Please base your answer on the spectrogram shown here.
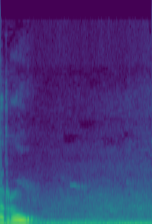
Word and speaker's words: rho: Ini bacanya Rho.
